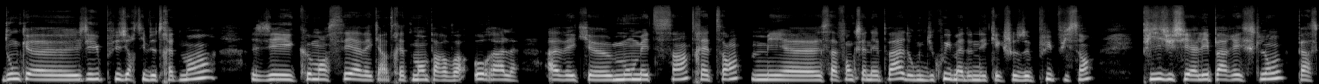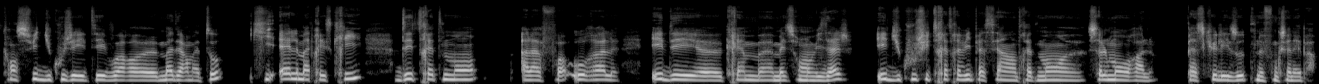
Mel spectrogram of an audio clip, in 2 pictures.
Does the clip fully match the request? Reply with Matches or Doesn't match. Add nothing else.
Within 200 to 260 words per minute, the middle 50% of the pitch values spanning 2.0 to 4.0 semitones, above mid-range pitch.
Matches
